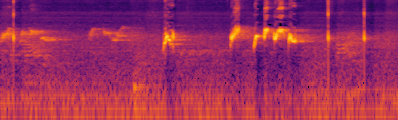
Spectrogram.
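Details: Red-whiskered bulbul kept in a cage, giving lak wai style song used as a model for young birds: a soft warble, then a lively run of five or six bright, rising and falling whistled notes.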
